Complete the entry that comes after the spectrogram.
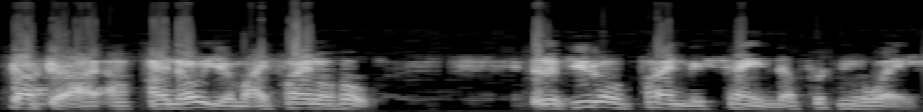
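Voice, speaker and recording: A man's voice: a little high, animated, a little fast, slightly rough, no echo. An actor playing a nervous, earnest writer in his thirties in old-time radio drama style. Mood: nervous, pleading. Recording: lo-fi narrowband old radio recording.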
